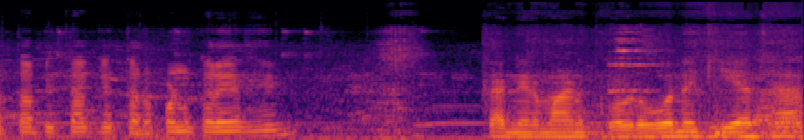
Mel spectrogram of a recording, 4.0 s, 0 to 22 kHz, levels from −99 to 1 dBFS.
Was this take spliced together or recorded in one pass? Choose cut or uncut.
cut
